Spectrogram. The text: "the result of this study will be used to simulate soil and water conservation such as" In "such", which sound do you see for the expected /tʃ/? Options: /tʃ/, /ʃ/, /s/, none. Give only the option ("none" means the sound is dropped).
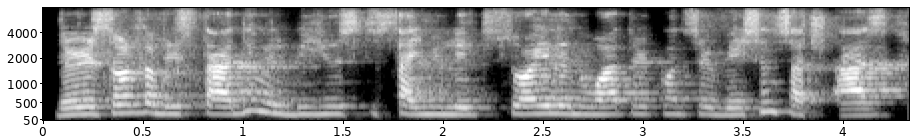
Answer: /tʃ/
